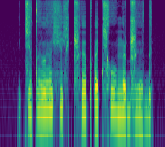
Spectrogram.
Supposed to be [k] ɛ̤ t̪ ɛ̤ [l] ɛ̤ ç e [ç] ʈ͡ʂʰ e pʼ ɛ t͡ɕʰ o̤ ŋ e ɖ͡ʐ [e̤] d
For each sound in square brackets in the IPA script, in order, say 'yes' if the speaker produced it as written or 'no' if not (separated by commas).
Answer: no, yes, yes, yes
